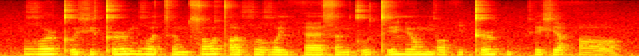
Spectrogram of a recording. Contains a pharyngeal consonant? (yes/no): no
